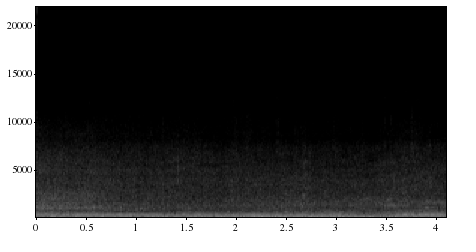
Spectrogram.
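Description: A motorboat engine running at a constant drone, with a steady rushing noise beneath it.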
